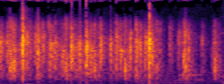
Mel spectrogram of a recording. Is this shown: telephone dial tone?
no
